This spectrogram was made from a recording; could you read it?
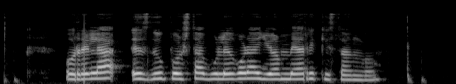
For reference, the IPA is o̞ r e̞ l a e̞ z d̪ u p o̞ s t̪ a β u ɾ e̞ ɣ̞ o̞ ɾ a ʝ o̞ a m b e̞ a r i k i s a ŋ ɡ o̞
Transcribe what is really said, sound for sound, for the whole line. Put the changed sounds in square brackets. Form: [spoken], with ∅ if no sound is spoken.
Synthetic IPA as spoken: o̞ r e̞ l a e̞ z d̪ u p o̞ s t̪ a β u [l] e̞ ɣ̞ o̞ ɾ a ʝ o̞ a m b e̞ a r i k i s a ŋ ɡ o̞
